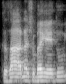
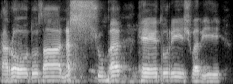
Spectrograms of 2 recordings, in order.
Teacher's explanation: So that Visarga will become replaced by ish sound. So most important here is the ish sound.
